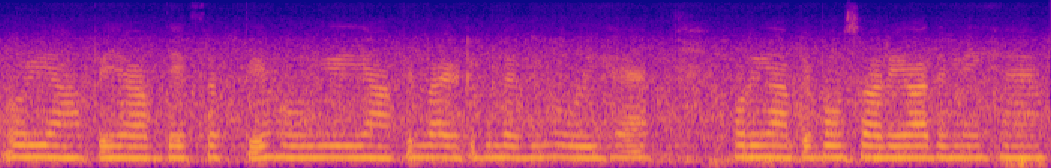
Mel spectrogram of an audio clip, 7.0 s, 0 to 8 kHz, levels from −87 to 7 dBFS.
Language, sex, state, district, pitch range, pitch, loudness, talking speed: Hindi, female, Haryana, Rohtak, 200-205 Hz, 200 Hz, -16 LUFS, 190 wpm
